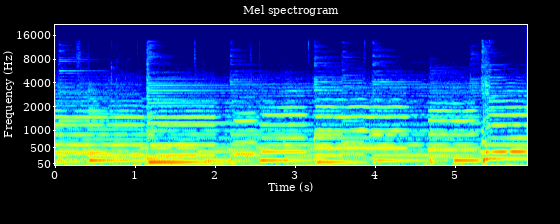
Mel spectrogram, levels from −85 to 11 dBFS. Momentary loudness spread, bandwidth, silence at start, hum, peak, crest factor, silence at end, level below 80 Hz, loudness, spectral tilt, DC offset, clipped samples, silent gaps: 7 LU; 8.6 kHz; 0 s; none; -6 dBFS; 12 dB; 0 s; -38 dBFS; -19 LUFS; -8.5 dB/octave; 0.3%; under 0.1%; none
